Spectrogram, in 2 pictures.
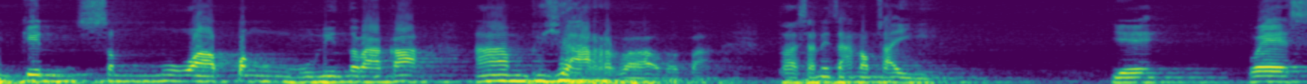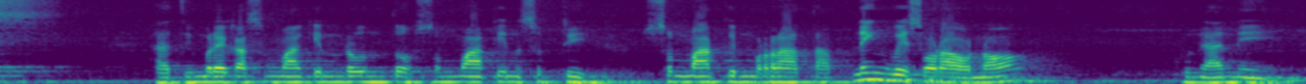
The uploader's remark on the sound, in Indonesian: Rekaman Kajian Majelis Pengajian Islam Ihyaa'ul Quluub. Di Masjid Al Aman Sidoarum Godean Sleman. Yang diselenggarakan oleh FKAM Yogyakarta dan Takmir Masjid Al Aman.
